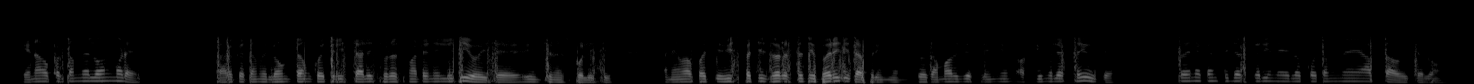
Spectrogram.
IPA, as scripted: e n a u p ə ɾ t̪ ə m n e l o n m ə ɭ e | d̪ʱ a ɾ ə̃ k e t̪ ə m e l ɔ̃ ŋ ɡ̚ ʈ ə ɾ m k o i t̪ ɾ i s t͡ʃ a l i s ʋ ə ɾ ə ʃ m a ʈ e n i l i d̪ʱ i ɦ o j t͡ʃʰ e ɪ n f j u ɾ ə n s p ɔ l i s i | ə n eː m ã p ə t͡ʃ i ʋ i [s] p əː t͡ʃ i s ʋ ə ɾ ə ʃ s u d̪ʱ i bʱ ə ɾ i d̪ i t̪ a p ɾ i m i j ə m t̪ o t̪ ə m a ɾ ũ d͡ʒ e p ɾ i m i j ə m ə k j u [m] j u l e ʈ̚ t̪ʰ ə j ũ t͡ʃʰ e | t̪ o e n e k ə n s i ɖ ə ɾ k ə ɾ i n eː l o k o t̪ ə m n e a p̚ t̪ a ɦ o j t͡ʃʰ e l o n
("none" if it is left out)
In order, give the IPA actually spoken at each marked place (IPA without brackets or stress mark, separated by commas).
s, m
